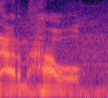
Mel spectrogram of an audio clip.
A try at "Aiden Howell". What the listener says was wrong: Aiden? Or Adam? You said Aiden.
